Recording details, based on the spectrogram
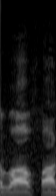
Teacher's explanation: कंठोष्ठ, कंठ और ओंठ मिलाकर के लिखे गए हैं, तो कंठ और ओंठ का प्रयोग ऊ और औ। दंतोष्ठ माने दांतों का और ओंठों का प्रयोग किया गया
